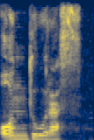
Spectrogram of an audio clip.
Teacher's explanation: You do not pronounce the H sound. Anytime you see H, don't pronounce it. H is silent in Spanish. So this word right here is going to be pronounced as Honduras.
